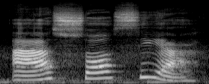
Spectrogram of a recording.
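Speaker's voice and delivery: associar drawn out slowly with a clear hissing ss; slow demo word. Shown as a demonstration. Teacher modelling the word for pupils, very slow. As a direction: stretch each syllable of associar, sharp s. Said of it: "Ele aparece com som de S".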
